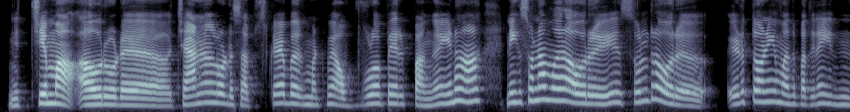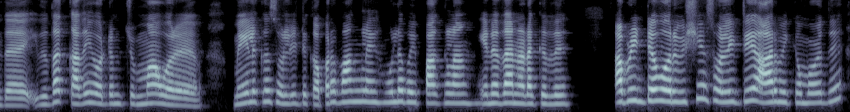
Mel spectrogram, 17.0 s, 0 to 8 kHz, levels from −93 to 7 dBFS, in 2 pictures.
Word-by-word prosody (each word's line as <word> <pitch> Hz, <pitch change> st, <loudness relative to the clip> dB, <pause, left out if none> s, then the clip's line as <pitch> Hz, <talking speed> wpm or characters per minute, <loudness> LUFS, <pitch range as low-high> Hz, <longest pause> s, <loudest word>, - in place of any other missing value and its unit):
நிச்சயமா. 235 Hz, +6 st, +5 dB, 0.3 s
அவரோட 210 Hz, -1 st, +4 dB, 0.6 s
சேனலோட 245 Hz, +2 st, +2 dB
"சப்ஸ்க்ரைபர்" 230 Hz, +6 st, -3 dB
மட்டுமே, 200 Hz, +3 st, -7 dB
அவ்ளோ 190 Hz, +6 st, -4 dB
பேரு 240 Hz, -1 st, 0 dB
இருப்பாங்க. 200 Hz, -5 st, -4 dB, 0.2 s
ஏன்னா, 315 Hz, +3 st, +1 dB, 0.4 s
நீங்க 270 Hz, +1 st, 0 dB
சொன்ன 330 Hz, +2 st, +3 dB
மாரி 315 Hz, -1 st, +3 dB
அவரு 240 Hz, -2 st, +2 dB, 0.3 s
சொல்ற 300 Hz, +6 st, -5 dB
ஒரு 210 Hz, -4 st, -1 dB, 0.5 s
எடுத்தோனேயும் 280 Hz, +1 st, -2 dB
வந்து 230 Hz, -2 st, -4 dB
பாத்தீங்கன்னா, 215 Hz, +3 st, -5 dB, 0.2 s
இந்த 195 Hz, -2 st, -6 dB, 0.3 s
இதுதான் 275 Hz, +8 st, -3 dB
கதை 230 Hz, +3 st, +1 dB
ஓட்டம்னு 235 Hz, 0 st, -8 dB
சும்மா 230 Hz, +2 st, -1 dB
ஒரு, 200 Hz, -2 st, 0 dB, 0.5 s
மேலுக்கு 280 Hz, +4 st, -2 dB
சொல்லிட்க்கப்பறம், 235 Hz, +1 st, -5 dB
"வாங்களேன், 285 Hz, -1 st, -2 dB
உள்ள 275 Hz, +2 st, -3 dB
போய் 270 Hz, -1 st, -6 dB
பாக்கலாம், 250 Hz, 0 st, -1 dB, 0.2 s
என்னதான் 250 Hz, 0 st, +2 dB
நடக்குது" 230 Hz, -1 st, -1 dB, 0.6 s
அப்படீன்ட்டு 305 Hz, +1 st, +3 dB
ஒரு 290 Hz, -1 st, +3 dB
விஷயம் 350 Hz, +5 st, -5 dB
சொல்லிட்டு 285 Hz, +1 st, -1 dB, 0.2 s
ஆரம்பிக்கும்பொழுது, 265 Hz, 0 st, -1 dB
245 Hz, 130 wpm, -22 LUFS, 225-275 Hz, 0.6 s, நிச்சயமா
